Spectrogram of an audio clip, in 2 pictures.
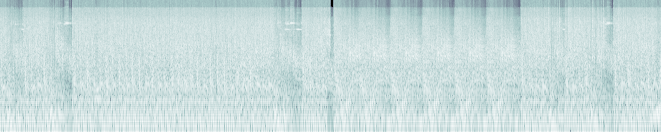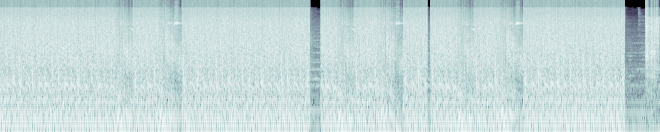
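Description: Sustained, very loud automatic-gunfire sound effect, a dense rattle of shots, with a brief break about three-quarters of the way through; it cuts off just before the end.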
